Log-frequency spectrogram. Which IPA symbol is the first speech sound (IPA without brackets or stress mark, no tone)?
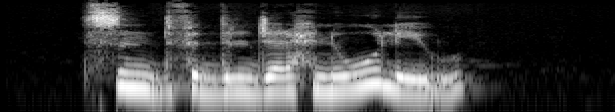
θ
